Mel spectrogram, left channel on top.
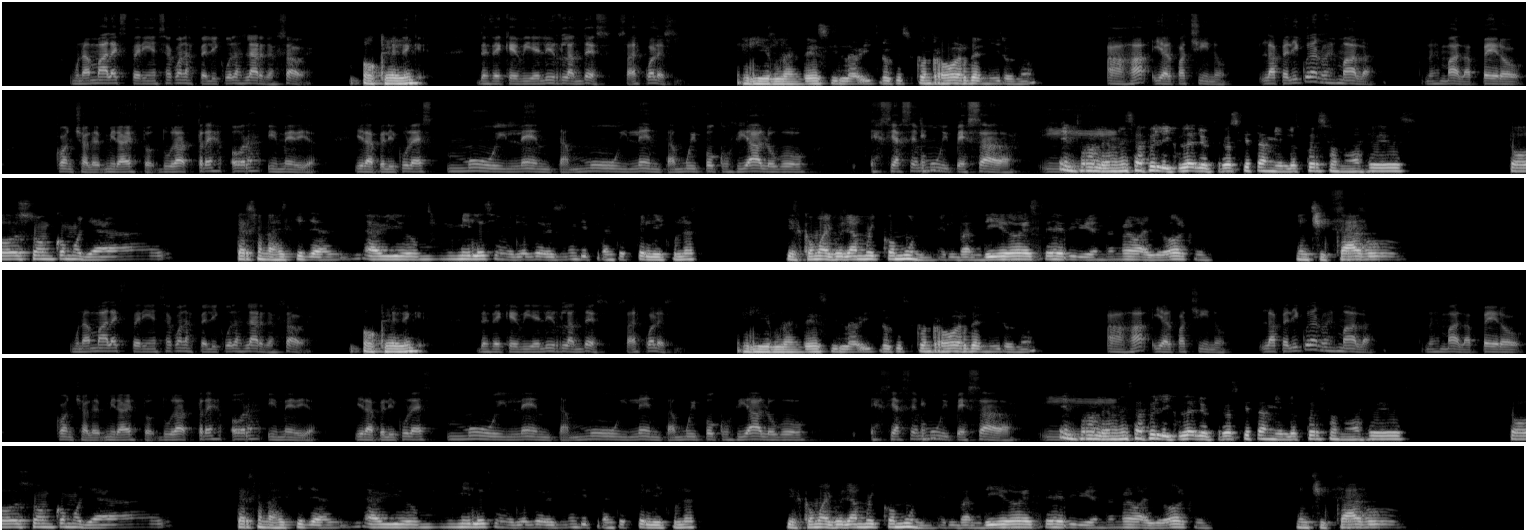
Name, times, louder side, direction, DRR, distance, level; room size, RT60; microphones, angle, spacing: voice 1, 0.7-3.1 3.9-4.2 4.7-6.8 11.0-12.2 12.6-13.7 14.2-15.2 15.8-18.4 18.8-23.3 23.9-26.4 40.8-40.9 43.8-44.1, left 3 dB, 40° left, 6.3 m, -34 dB
voice 2, 3.5-4.2 7.4-10.3 25.8-29.3 30.3-32.1 32.8-37.4 38.3-42.5 43.4-44.4, left 2 dB, 70° left, 2.0 m, -23 dB
head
